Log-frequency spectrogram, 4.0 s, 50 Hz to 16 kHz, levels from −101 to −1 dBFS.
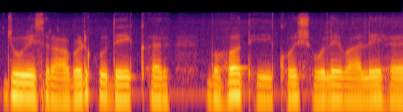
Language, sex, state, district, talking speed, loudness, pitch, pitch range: Hindi, male, Chandigarh, Chandigarh, 180 wpm, -19 LUFS, 105 Hz, 100-115 Hz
